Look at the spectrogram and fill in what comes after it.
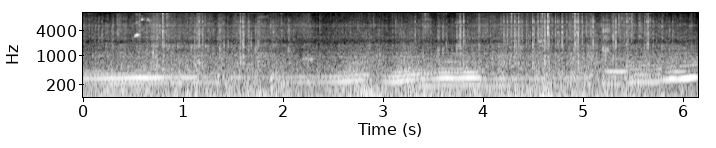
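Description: BMW E36's engine heard from inside the cabin under hard driving. Its pitch rises, dips about three seconds in as it changes gear, and climbs again, over a heavy low rumble from the tyres on the loose track surface, with scattered light ticks.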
